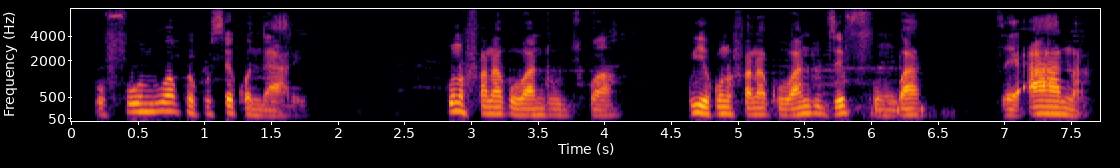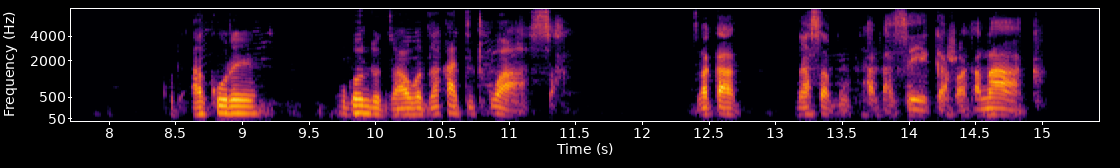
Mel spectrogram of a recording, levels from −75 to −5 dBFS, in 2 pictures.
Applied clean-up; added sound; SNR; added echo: none; none; none; none.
